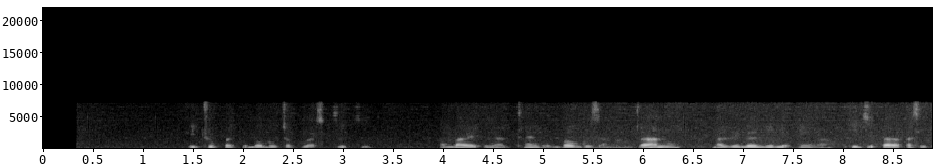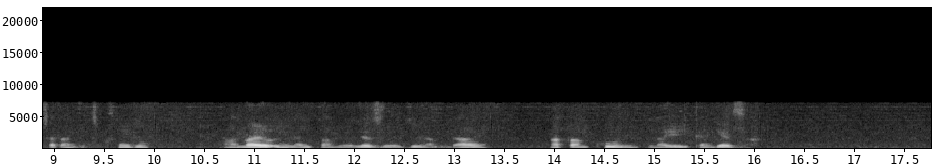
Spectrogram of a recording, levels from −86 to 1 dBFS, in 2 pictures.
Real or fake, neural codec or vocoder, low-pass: fake; codec, 24 kHz, 0.9 kbps, WavTokenizer, medium speech release version 2; 7.2 kHz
